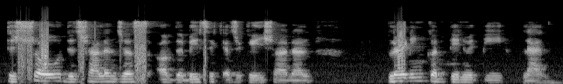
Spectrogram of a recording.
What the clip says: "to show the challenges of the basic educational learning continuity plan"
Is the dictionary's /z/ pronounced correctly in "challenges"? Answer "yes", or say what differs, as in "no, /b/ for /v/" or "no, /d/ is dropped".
no, /s/ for /z/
